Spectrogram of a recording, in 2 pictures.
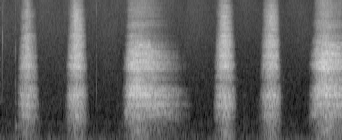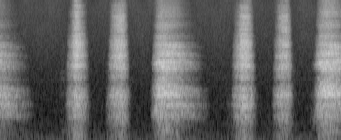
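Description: Guided rhythmic breathing exercise: many loud, breathy inhales and exhales in a steady pattern, mixing quick short breaths with longer drawn ones, separated by brief pauses, with no talking.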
